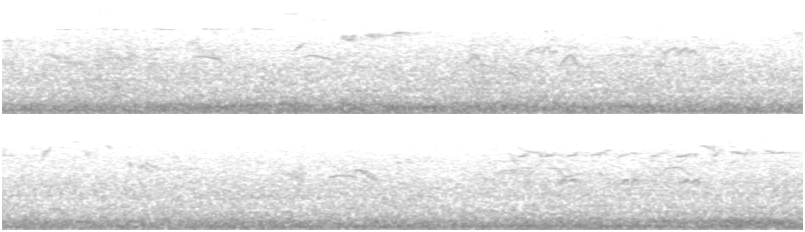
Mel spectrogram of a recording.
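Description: Small birds chirping faintly, short high calls scattered throughout, over a steady low outdoor rumble.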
